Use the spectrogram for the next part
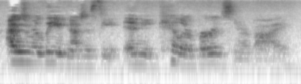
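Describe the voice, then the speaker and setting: Animated woman narrator in an echoey room. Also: on the low side, moderate pace. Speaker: author reading aloud. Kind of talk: expressive children's audiobook narration. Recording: roomy echo, distant microphone.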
